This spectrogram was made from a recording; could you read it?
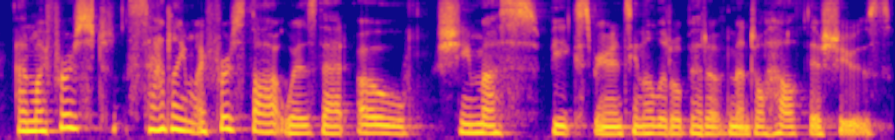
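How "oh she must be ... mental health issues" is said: normal talking voice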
